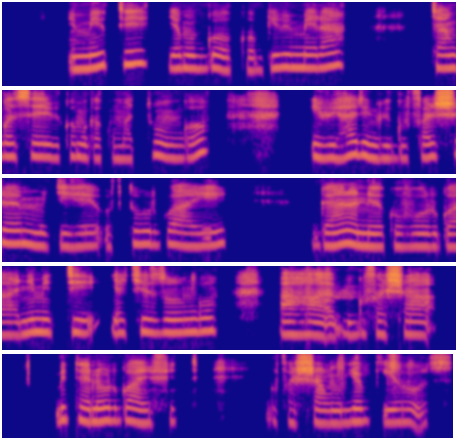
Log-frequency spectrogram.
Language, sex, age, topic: Kinyarwanda, female, 18-24, health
